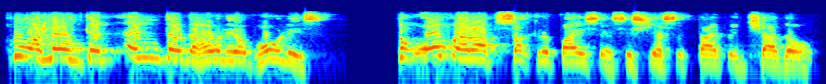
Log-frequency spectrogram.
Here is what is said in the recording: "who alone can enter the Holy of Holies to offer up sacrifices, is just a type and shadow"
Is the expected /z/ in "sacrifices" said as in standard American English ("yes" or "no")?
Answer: no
